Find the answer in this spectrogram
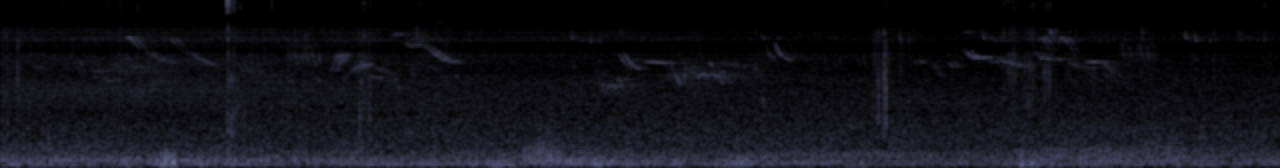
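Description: Birds chirping, many short calls that slide quickly downward, repeated throughout over a steady low outdoor rumble.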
